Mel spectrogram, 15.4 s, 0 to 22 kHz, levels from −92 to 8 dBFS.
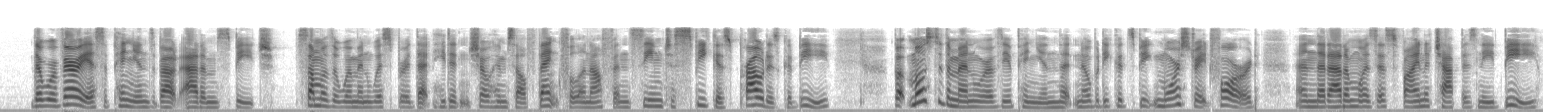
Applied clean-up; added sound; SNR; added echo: none; none; none; none.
